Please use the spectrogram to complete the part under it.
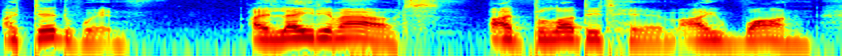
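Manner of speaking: ordinary talk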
